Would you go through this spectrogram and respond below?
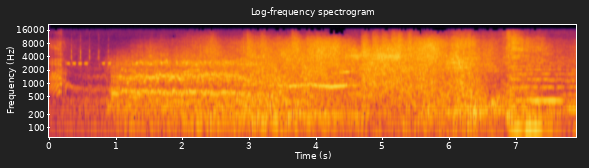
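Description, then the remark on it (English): A car roars up loudly and accelerates toward 88 miles per hour with a whining engine, tires screeching and skidding as it rushes past, a broad rushing noise filling several seconds before fading into a lower rumble. “If my calculations are correct, when the car hits 88 miles an hour, you're gonna see some serious shit.”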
